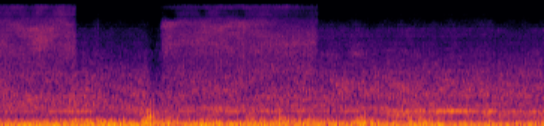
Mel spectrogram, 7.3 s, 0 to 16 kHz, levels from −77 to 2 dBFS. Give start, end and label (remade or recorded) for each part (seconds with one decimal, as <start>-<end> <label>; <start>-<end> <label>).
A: 0.0-7.3 remade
